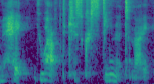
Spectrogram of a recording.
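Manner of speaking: put-on hushed, secretive whisper to a boyfriend; whispered urging. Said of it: "like, whispering and stuff".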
